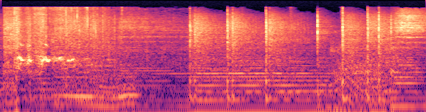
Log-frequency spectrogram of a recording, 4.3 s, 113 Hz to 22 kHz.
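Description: Background music playing over a car pulling away: the 2015 Mini Cooper four-door's engine, with a brief tyre squeal near the start.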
